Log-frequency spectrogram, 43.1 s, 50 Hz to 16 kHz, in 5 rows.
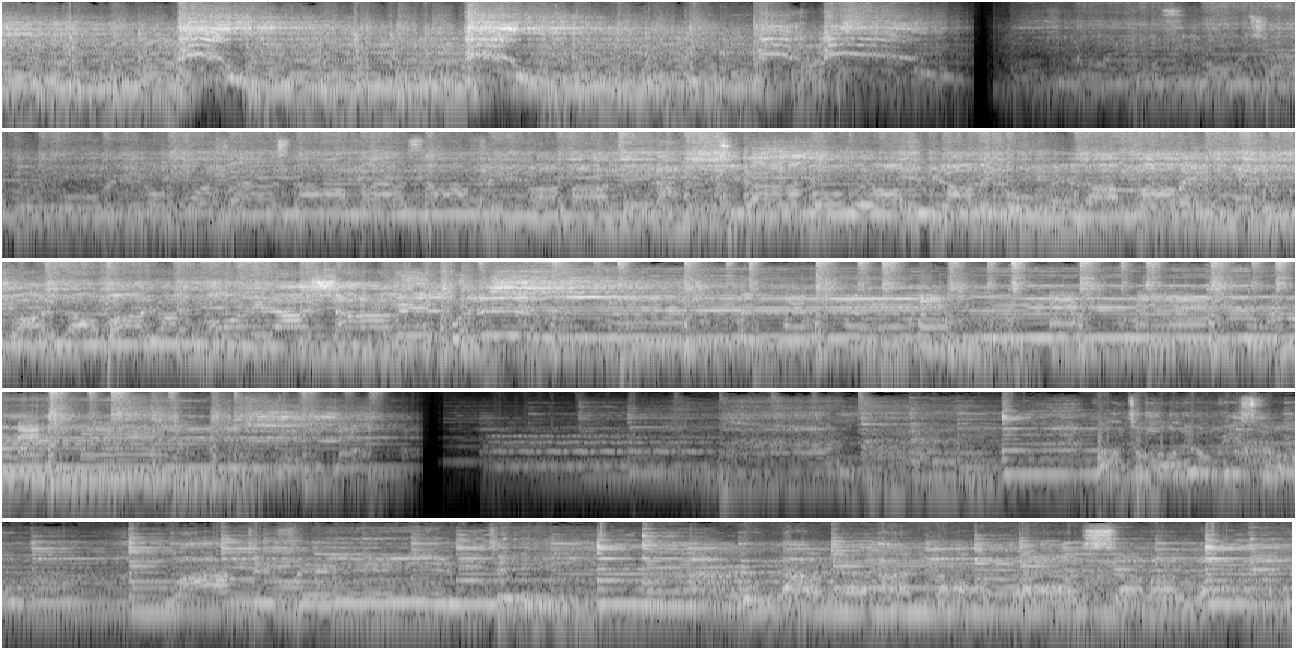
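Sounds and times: electric guitar: 0.0s - 43.0s
rock band playing live: 0.0s - 43.0s.

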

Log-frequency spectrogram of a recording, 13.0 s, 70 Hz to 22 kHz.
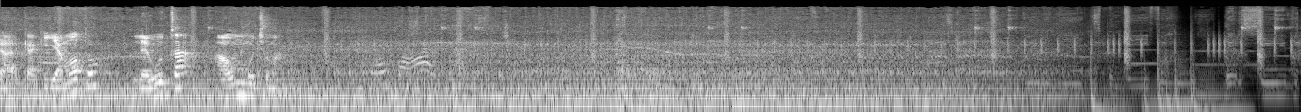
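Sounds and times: people's voices: 0.0s - 10.9s
motorcycle engine running: 0.0s - 11.8s.

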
